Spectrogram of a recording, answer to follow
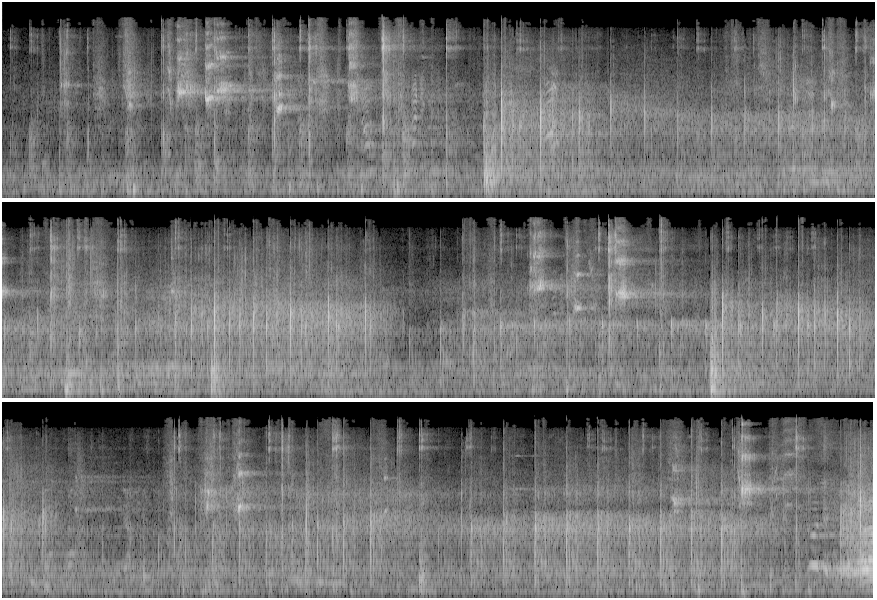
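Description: Table tennis rallies: the plastic ball clicking sharply off rackets and the table in quick exchanges, several points in a row, with voices between the points.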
